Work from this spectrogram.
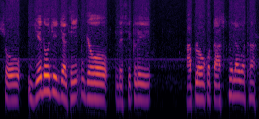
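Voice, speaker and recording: A young man gives a coding lesson from his desk, going through each step at a very slow, patient pace. His voice sits a little high but sounds soft and mellow. A faint hiss of background noise stays under his speech. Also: rough recording. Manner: slow, explains step by step, mixes Hindi and English. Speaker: programming teacher. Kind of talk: screen-share coding lesson.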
